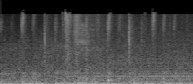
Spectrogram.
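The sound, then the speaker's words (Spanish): A car approaches in a remote, rocky desert area, its engine rumbling steadily with a low hum and a wash of hissy road noise, holding at a fairly even loudness throughout, with no voices. “Pero de repente, se acerca un coche.”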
